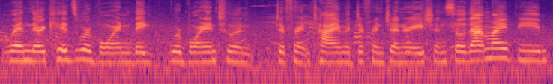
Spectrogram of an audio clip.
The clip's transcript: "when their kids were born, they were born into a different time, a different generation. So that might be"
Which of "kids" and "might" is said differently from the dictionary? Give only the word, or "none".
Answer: none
